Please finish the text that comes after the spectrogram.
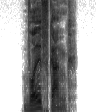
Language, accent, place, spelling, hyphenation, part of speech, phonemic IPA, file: German, Germany, Berlin, Wolfgang, Wolf‧gang, proper noun, /ˈvɔlfɡaŋ(k)/, De-Wolfgang.ogg
- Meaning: a male given name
